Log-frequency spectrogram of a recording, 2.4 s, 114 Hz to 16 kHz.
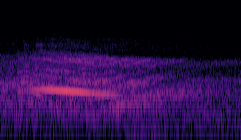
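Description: Faint whine of the FMS 70mm Viper Jet's electric ducted fan (1900kv setup) as the jet passes, the pitch sliding slightly down and the sound fading after about a second.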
